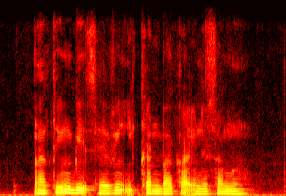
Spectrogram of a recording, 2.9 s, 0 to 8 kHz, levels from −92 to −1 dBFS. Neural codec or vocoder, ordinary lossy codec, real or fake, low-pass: codec, 16 kHz, 16 kbps, FreqCodec, larger model; Opus, 32 kbps; fake; 7.2 kHz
